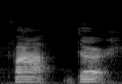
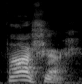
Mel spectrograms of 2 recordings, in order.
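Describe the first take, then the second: First: The word is said with a plain 'd' sound. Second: The word is said with a 'rsj' sound. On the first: The speaker calls it right. "you pronounce it as Vader" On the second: The speaker calls it wrong. "Not Varsjar"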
